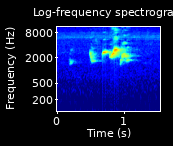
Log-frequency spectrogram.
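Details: Red-whiskered bulbul delivering a compact whistled phrase, a soft opening note followed by a bubbling, up-and-down warble, against a low steady hum.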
